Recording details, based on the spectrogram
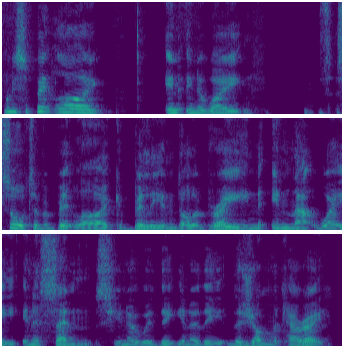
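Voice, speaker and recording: A male podcast host in a casual interview. He takes his time, speaking at a slow pace and feeling his way through phrases with some hesitation. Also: medium pitch, expressive, a bit bright.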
